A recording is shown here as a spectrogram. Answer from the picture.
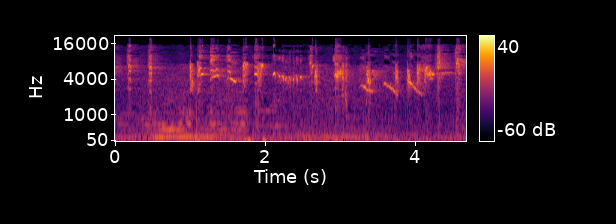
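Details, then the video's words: Ruby-cheeked sunbird singing for songbird tutoring and luring: scattered high chirps, then a series of quick downward-sweeping whistled notes, over a faint low steady hum. "SUARA GACORAN KONIN KOLIBRI NINJA"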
